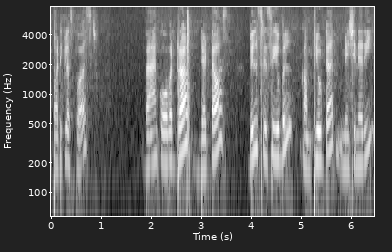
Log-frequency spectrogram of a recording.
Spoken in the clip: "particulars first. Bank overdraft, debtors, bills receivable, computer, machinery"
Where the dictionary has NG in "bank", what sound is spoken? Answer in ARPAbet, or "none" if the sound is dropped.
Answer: NG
